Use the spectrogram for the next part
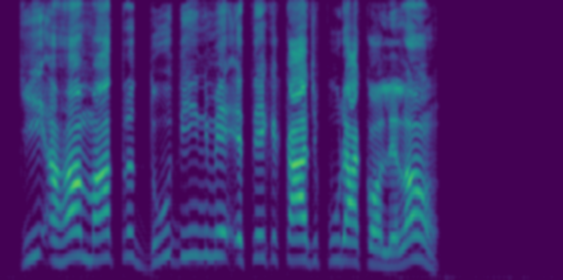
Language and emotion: Maithili, surprised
